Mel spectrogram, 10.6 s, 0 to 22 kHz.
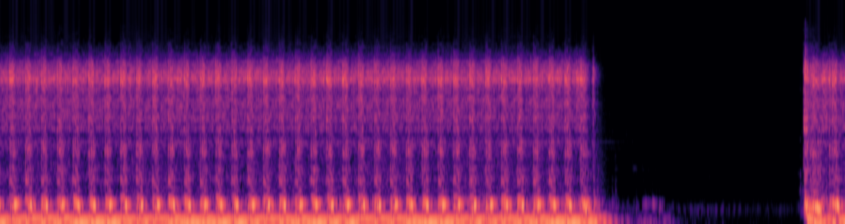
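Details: Kioti CK20HS diesel tractor after glow plug warm-up: steady starter cranking at about 2.5 beats per second for seven seconds, never fires. Owner suspects lost fuel prime or bleed-back after sitting and plans to crack injectors to push air out; not confirmed.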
